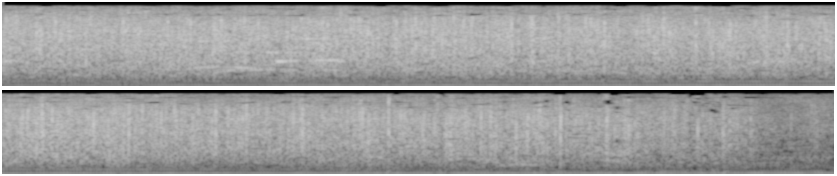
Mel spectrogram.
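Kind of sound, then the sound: crowd, audience clapping hands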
